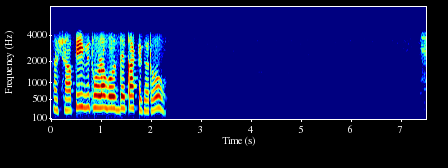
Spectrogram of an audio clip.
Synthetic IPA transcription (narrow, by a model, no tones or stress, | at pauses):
əʃʰaːpiːbit̪ʰoːɽaːboːɾd̪eːkəʈkəɾoː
